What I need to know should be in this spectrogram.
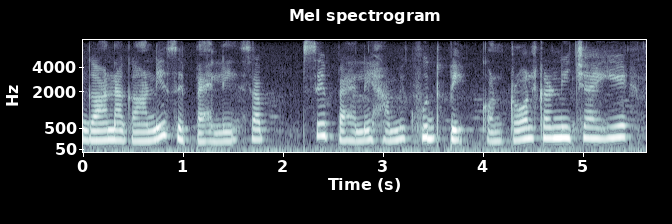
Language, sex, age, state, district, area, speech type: Urdu, female, 18-30, Bihar, Khagaria, urban, spontaneous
